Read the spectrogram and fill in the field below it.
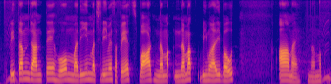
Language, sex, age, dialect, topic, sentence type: Hindi, male, 18-24, Awadhi Bundeli, agriculture, statement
